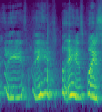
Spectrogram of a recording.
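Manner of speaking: high, whiny imitation of pleading; mock begging. [name] imitates the pastor begging to lead, mocking. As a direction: mimic his begging with contempt. Mimics the man begging her.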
